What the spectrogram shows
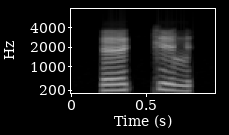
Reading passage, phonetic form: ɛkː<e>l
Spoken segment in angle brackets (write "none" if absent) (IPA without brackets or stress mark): e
